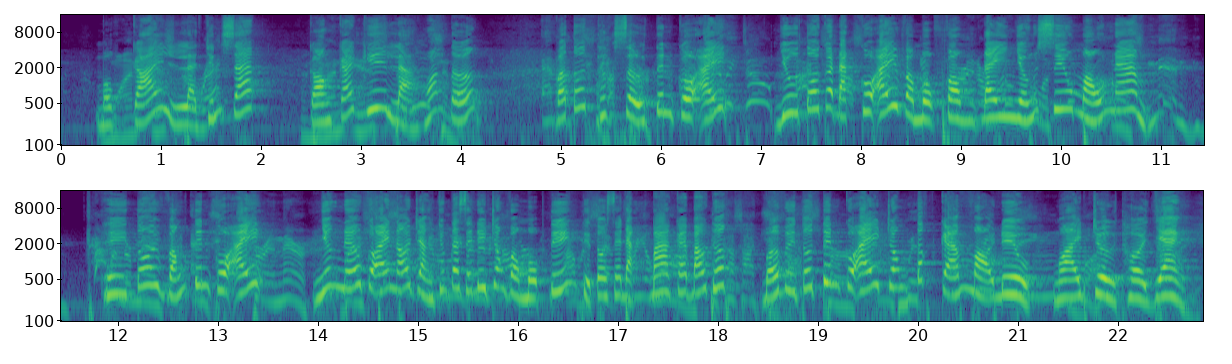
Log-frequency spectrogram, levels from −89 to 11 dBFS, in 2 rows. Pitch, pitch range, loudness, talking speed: 285 Hz, 245-360 Hz, -13 LUFS, 195 wpm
